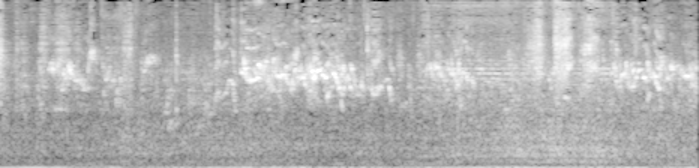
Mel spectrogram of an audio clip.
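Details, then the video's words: Mating budgerigars give a softer twittering chatter of short warbled phrases and chirps, partly masked by a strong low-pitched hum. "Budgie Mating and Sounds II Birds Mating Call"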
